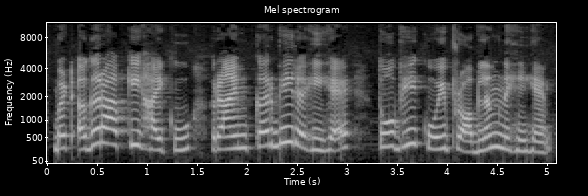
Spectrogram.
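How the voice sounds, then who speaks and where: High-voiced woman teaching a lesson. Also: darkish tone. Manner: clear, patient, mixing Hindi and English. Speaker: English teacher. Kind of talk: explaining a lesson to camera.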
